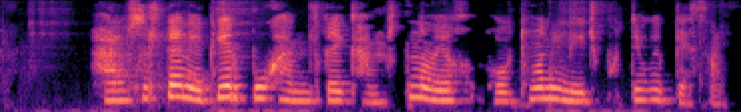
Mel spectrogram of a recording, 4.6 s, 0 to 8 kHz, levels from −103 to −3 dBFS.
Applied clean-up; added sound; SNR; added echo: neural separator model SepFormer DNS4.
